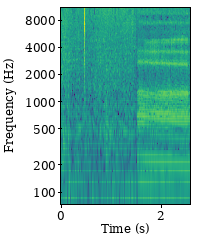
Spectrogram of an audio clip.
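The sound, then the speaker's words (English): Steady rain hisses over a low rolling rumble of thunder. Halfway through, a sustained droning tone with a rich, buzzing quality abruptly takes over. No one speaks. “You want to let the walls down because it's only us, the thunder, and we're sheltered.”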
